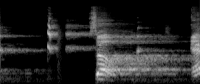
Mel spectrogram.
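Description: A man speaking a single word, with a short high squeak about half a second in from a court shoe gripping the floor as he steps into a wide stance.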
